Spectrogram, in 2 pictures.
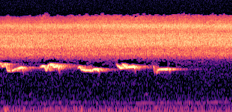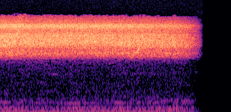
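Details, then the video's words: A Cocoa Thrush (Turdus fumigatus) in the Amazon forest sings five short, clear whistled phrases, each slurring up and down, about one every half second, over a steady high insect hiss. "O canto do Sabiá-da-mata / The song of the Cocoa Thrush"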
